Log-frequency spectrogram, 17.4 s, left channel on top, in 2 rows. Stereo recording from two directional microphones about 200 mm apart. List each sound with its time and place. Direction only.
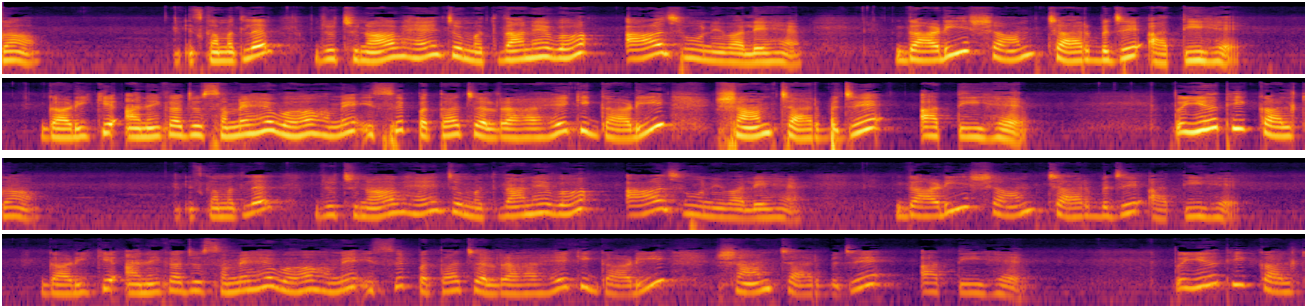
1.1 s a woman's voice: 45° left (ahead or behind)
